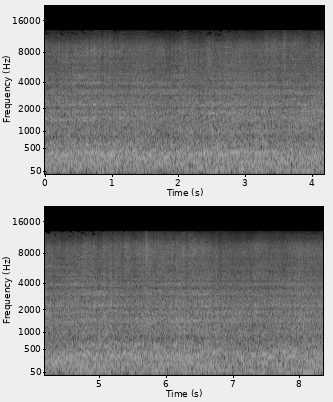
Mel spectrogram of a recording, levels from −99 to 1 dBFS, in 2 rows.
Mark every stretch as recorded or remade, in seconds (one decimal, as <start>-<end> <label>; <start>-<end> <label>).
0.0-1.3 recorded; 1.3-1.9 remade; 1.9-2.8 recorded; 2.8-3.5 remade; 3.5-6.4 recorded; 6.4-8.4 remade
